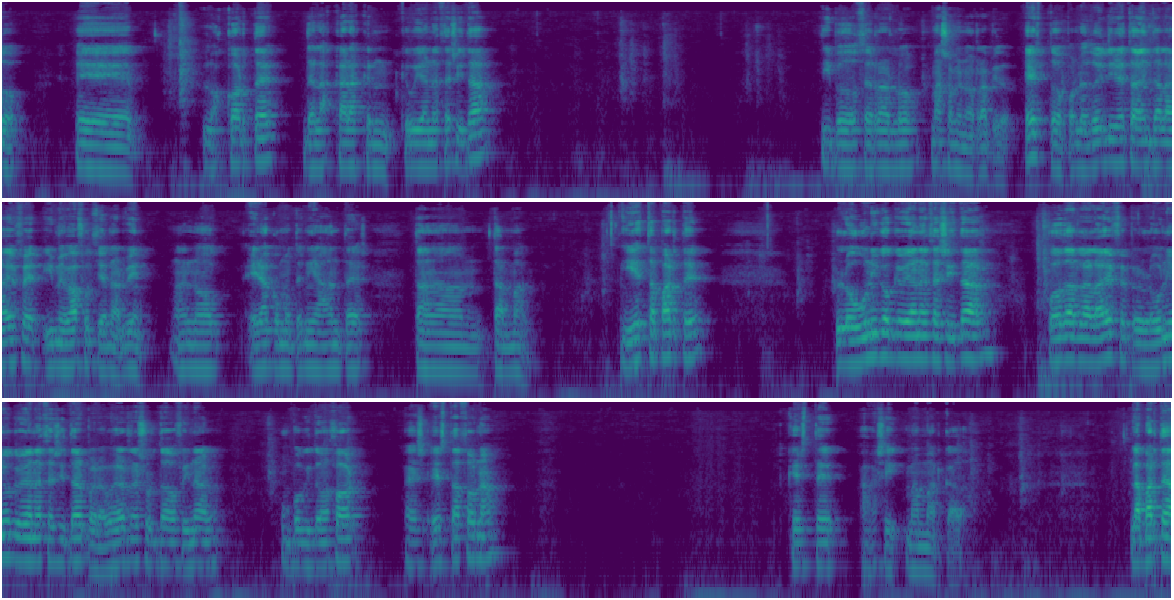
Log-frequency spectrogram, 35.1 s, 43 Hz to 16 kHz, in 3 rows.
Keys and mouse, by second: 1.7 ctrl+r, 5.4 right click, 6.0 shift+right click, 6.6 f, 7.2 right click, 7.4 f, 9.0-10.4 shift+middle drag, 10.4 alt+right click, 11.4 f, 16.7-17.8 shift+middle drag, 17.8 alt+right click, 19.4-23.1 ctrl+middle drag, 22.1 f, 23.1 alt+right click, 24.6 click, 26.6 ctrl+b, 32.1 click, 32.5-35.0 middle drag, 32.9 Tab.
